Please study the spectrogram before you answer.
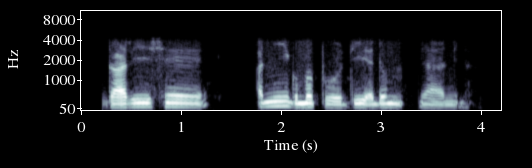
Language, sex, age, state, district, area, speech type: Manipuri, male, 18-30, Manipur, Chandel, rural, conversation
